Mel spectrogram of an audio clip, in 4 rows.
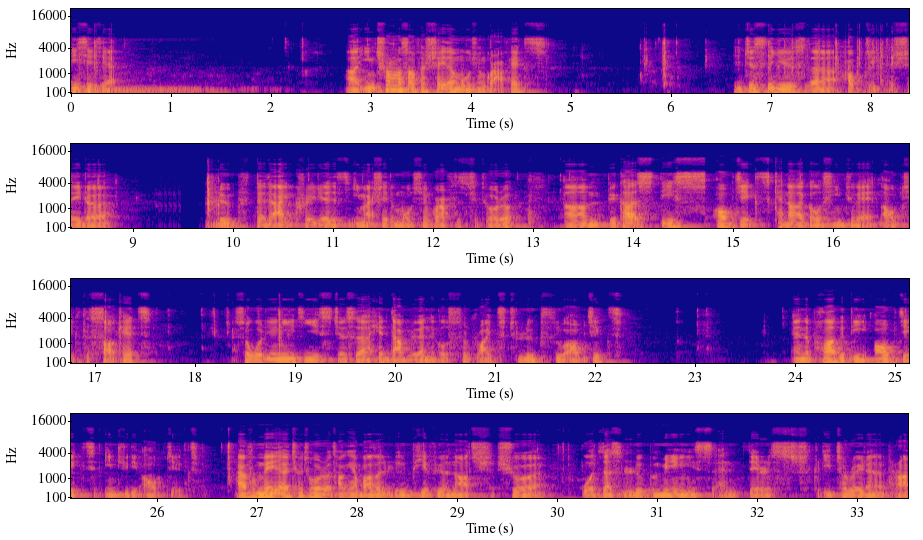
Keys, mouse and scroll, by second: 0.1 g, 3.5-5.8 middle drag, 5.8 ctrl+a, 11.0-11.5 middle drag, 11.5-13.3 drag, 14.4-17.0 drag, 17.3 x, 17.7 click, 18.5 click, 18.8 w, 24.0-25.5 drag, 26.5-27.2 middle drag, 27.2 drag, 28.5 click, 29.2 click, 30.1 middle click, 30.5 click.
